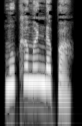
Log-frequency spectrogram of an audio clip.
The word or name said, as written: ಮುಖಮಂಡಪ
